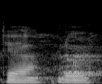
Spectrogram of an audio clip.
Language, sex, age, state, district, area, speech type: Assamese, male, 18-30, Assam, Barpeta, rural, spontaneous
